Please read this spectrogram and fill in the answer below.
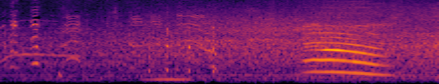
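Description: Animal calls: a few short calls, then one loud, drawn-out call that falls in pitch about three seconds in.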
